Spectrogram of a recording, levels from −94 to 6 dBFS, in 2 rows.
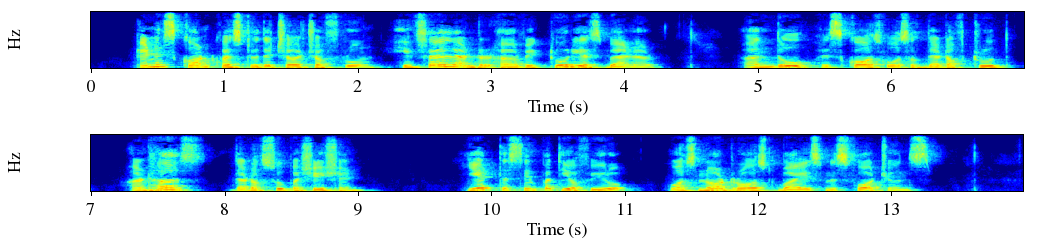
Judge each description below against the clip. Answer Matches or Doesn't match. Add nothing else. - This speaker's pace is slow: Doesn't match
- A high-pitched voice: Doesn't match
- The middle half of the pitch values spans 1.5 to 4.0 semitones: Doesn't match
